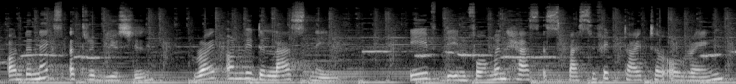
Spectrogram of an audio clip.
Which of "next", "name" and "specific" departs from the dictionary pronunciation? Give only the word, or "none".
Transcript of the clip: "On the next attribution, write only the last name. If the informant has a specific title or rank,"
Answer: none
